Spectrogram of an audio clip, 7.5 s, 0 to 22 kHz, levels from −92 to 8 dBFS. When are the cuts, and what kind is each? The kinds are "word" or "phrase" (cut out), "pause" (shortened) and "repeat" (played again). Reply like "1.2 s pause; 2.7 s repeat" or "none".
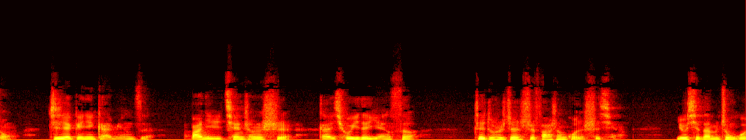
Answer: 1.8 s word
